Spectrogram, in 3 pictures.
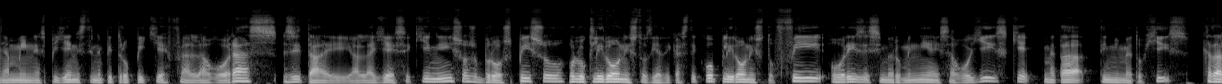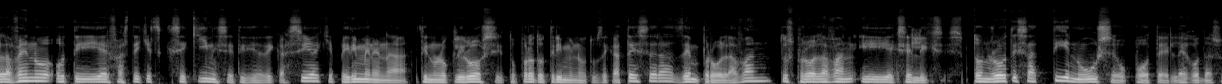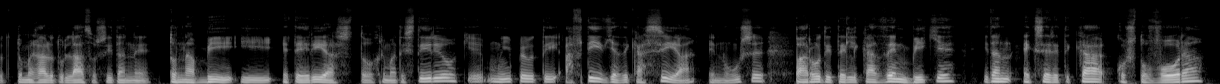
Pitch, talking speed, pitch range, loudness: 110 Hz, 135 wpm, 100-130 Hz, -23 LUFS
